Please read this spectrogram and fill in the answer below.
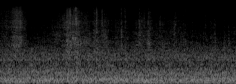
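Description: A paper sandwich wrapper rustling and crinkling in short bursts as it is handled, over the steady low hum of a car's interior.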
